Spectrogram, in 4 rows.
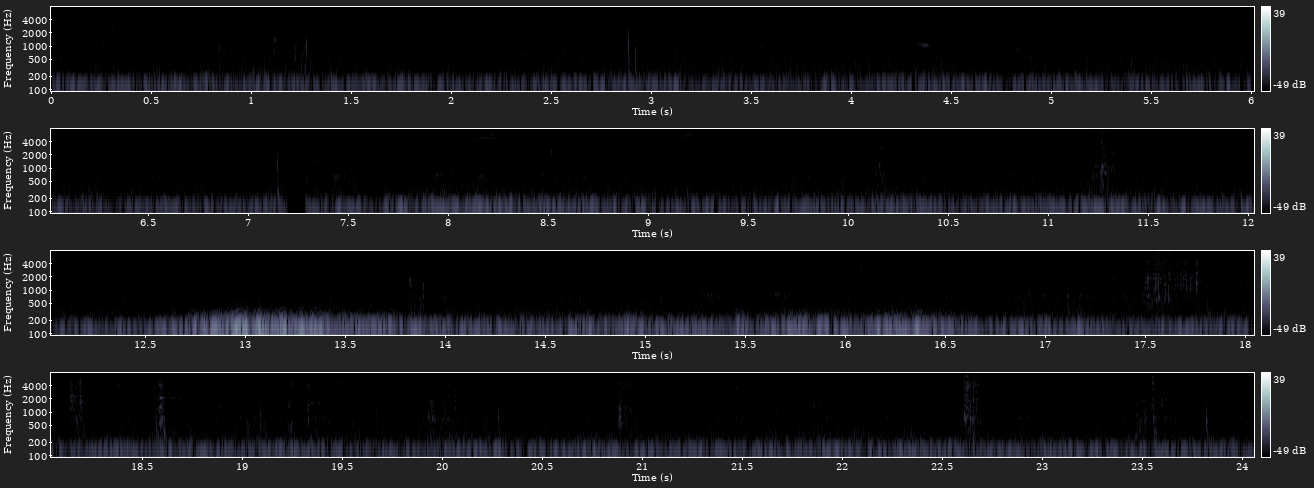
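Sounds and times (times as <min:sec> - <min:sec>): low rumble: 0:12.4 - 0:20.3.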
